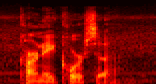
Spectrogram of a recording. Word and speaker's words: Cane Corso: Well, it's spelled C-A-N-E, and they call it Carne. Carne Corso.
